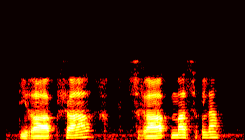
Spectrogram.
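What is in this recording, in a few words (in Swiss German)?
"rabschar", Haut Rhin; vin; serpette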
